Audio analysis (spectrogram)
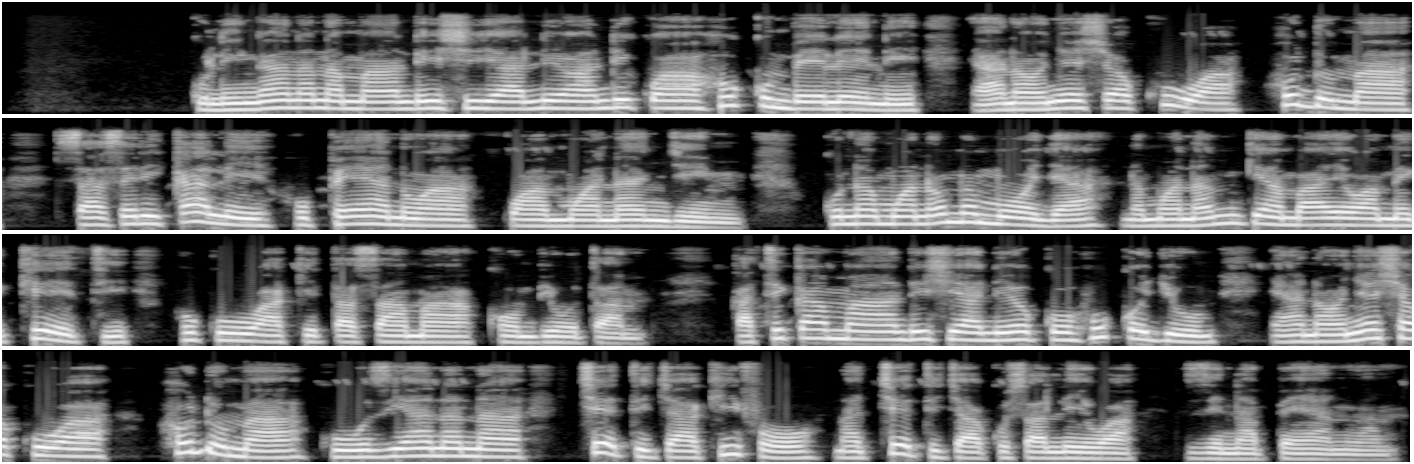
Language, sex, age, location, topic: Swahili, male, 18-24, Nakuru, government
